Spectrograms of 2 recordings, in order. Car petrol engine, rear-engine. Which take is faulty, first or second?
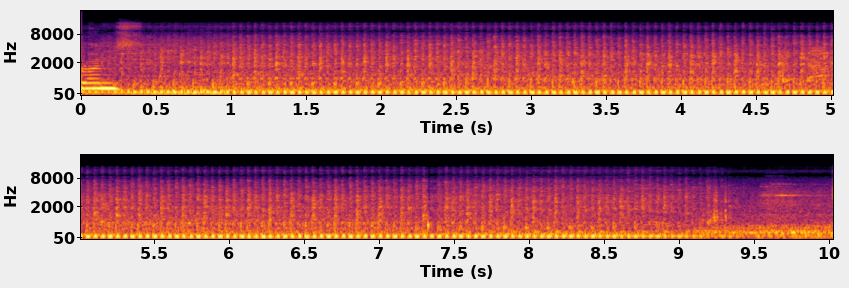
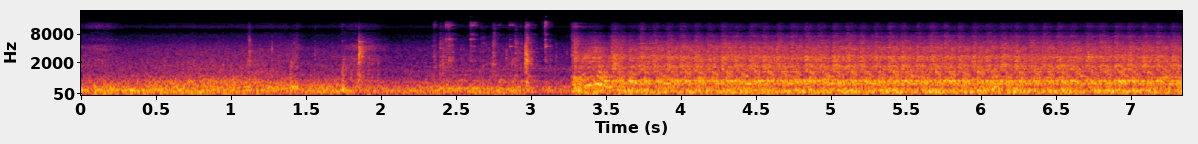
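second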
